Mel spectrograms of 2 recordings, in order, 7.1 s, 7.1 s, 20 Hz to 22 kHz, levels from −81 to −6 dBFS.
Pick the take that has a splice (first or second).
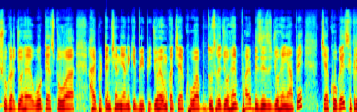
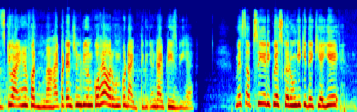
second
